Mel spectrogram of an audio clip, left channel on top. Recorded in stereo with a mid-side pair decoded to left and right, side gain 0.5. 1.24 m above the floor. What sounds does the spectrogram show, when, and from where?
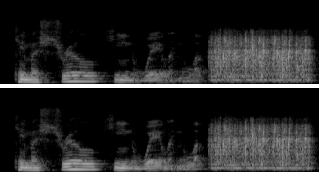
0.1 s a man speaking: 10° left, 0.7 m; by 2.0 s 65° right, 1.0 m
2.1 s boiling: straight ahead, 0.7 m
